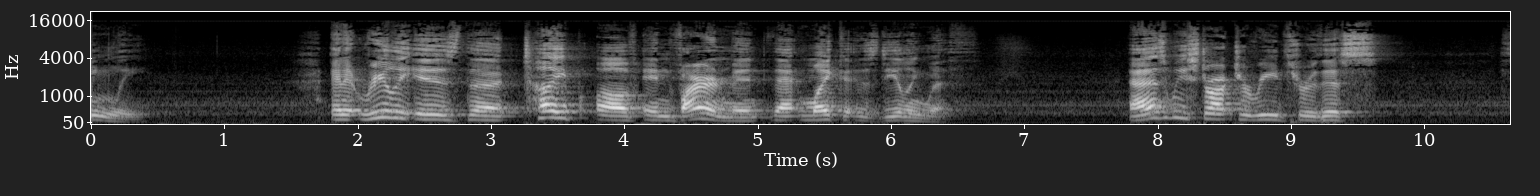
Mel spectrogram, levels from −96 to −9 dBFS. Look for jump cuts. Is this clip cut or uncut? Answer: uncut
